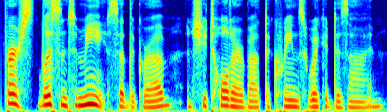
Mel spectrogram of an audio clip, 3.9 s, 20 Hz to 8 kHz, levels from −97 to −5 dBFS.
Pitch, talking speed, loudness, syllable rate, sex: 180 Hz, 250 wpm, -20 LUFS, 5.6 syllables/s, female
